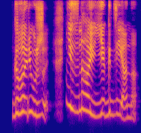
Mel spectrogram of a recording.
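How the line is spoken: Forced out through sobs. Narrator (Russian): Сквозь рыдание выдавила из себя Айла

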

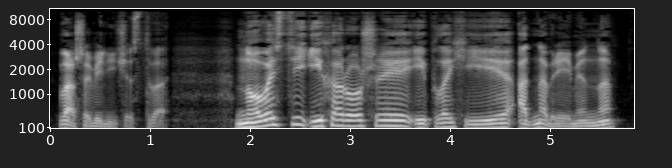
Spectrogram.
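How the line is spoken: Plain. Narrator (Russian): сказал он

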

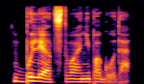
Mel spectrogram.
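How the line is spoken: Grumbling. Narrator (Russian): ворчала она

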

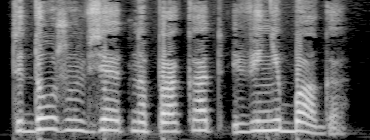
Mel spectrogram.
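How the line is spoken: Plain. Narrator (Russian): сказала Эми

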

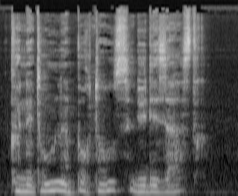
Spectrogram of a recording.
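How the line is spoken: Fearful question. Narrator (French): Targ demanda, d'une voix craintive

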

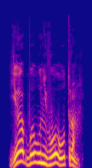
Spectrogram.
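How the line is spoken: Plain. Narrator (Russian): ответил Брезыч

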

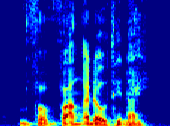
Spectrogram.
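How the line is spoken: Trembling voice. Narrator (Vietnamese): hỏi chồng bằng một chất giọng run rẩy

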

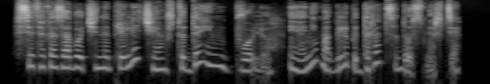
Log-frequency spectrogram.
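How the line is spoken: Muttered. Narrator (Russian): пробормотала

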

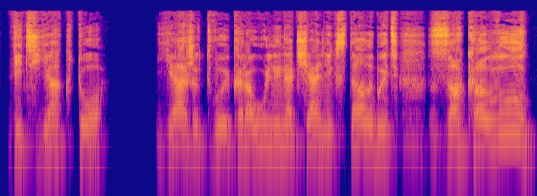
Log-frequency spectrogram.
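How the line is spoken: Frightened, angry shouting. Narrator (Russian): кричал татарин испуганно и злобно

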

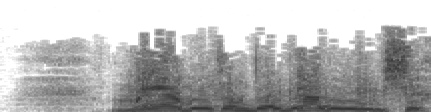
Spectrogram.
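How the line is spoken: Shouted reply. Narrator (Russian): крикнул в ответ Юрьев

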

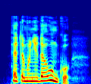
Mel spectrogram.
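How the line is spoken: Exclamation. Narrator (Russian): тут же воскликнула Дерека

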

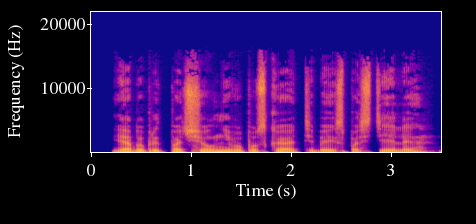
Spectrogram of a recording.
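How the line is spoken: Answered in a muffled voice. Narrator (Russian): глухо отозвался Никита

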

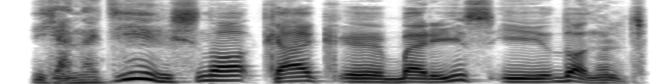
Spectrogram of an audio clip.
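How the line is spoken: Plain. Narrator (Russian): спросил Гарин

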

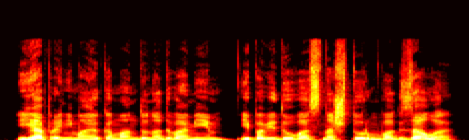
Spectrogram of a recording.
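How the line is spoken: Plain. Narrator (Russian): сказал им политрук

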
